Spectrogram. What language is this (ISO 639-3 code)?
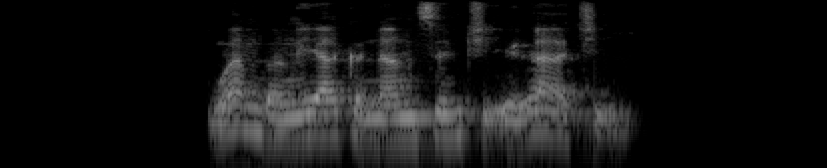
bfd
